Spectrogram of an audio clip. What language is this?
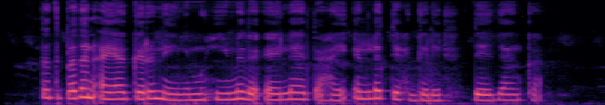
Somali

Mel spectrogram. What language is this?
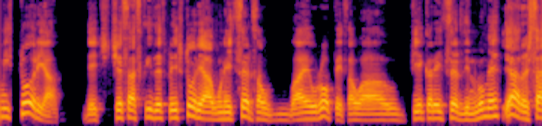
Romanian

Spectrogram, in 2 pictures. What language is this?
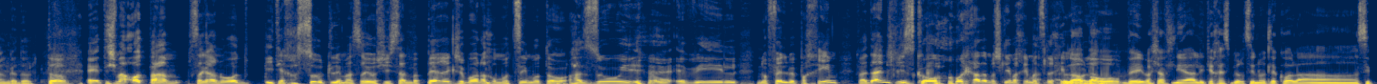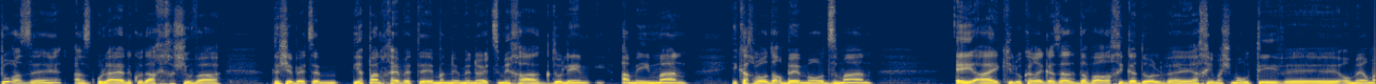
Hebrew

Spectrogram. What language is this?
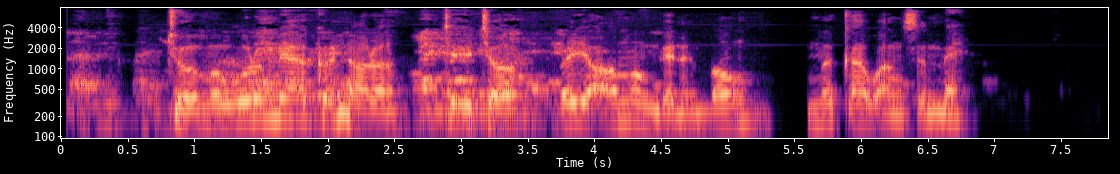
Bafut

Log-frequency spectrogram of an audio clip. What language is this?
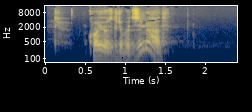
Latvian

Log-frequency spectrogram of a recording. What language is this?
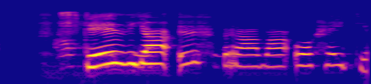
Icelandic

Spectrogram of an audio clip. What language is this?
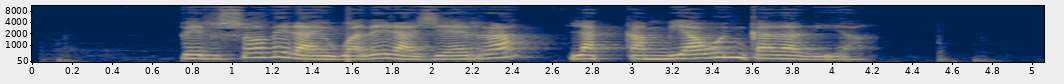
Occitan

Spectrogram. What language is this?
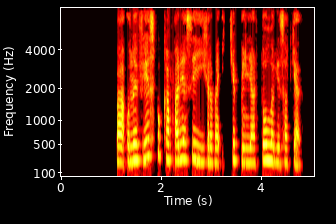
Uzbek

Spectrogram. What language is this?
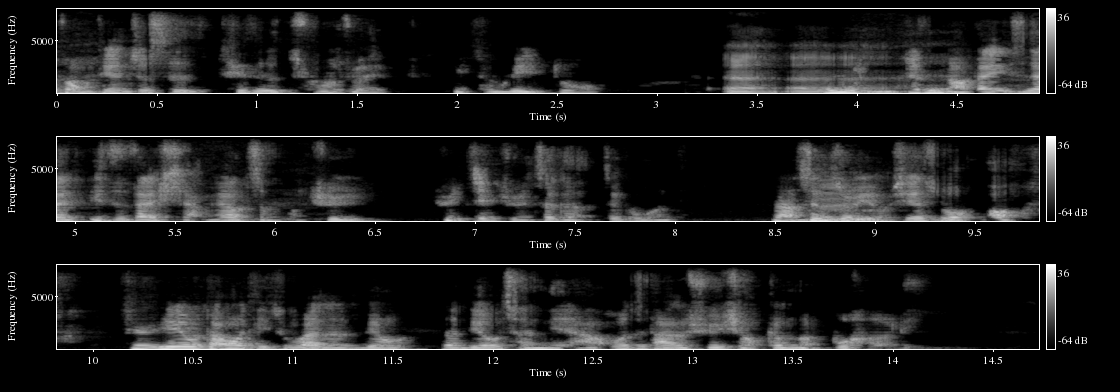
Chinese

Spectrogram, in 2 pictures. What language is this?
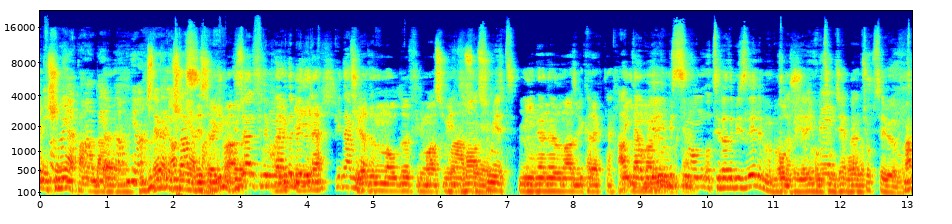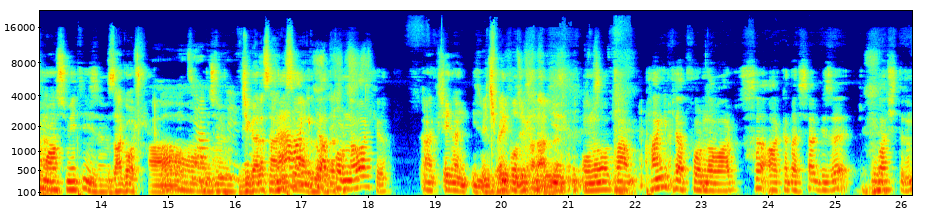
Turkish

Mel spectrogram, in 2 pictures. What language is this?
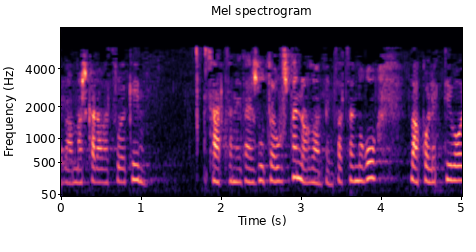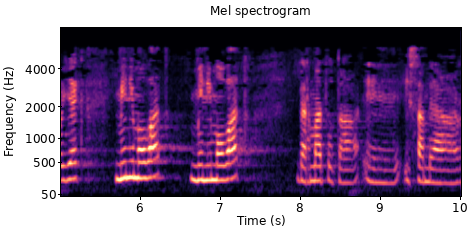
Basque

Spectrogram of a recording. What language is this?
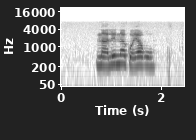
Northern Sotho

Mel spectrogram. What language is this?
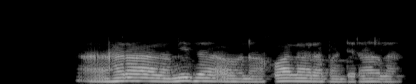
Pashto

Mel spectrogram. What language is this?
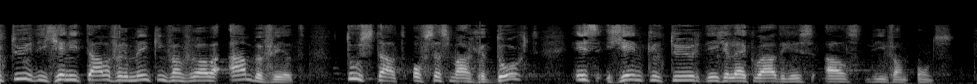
Dutch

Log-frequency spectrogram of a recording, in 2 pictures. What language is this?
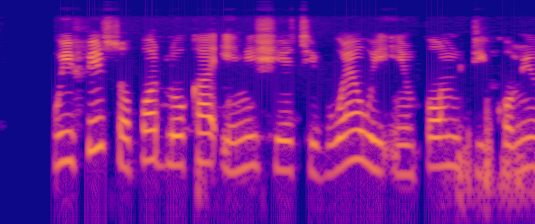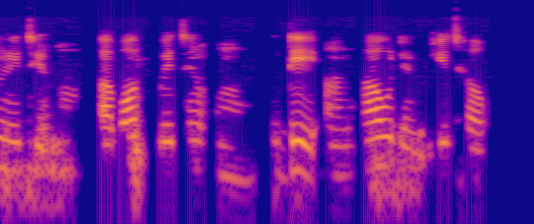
Nigerian Pidgin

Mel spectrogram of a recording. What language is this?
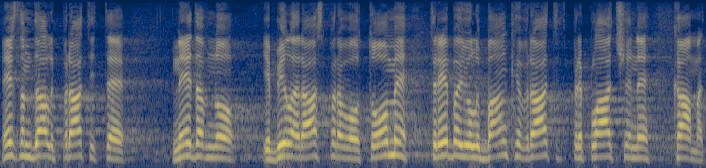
Croatian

